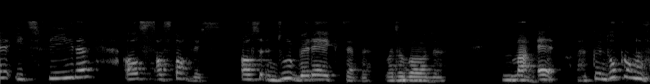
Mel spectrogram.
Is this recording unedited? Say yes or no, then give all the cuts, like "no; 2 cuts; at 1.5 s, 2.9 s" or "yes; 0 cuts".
no; 2 cuts; at 1.5 s, 4.0 s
